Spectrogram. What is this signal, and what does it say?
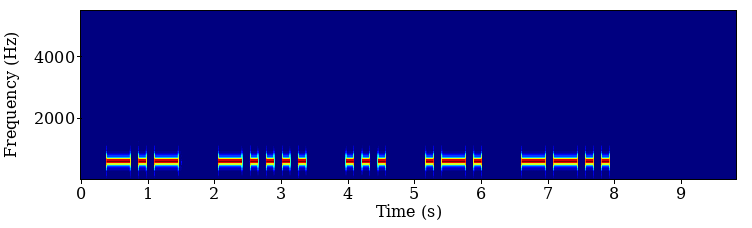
Morse code, heard as a keyed tone, about 10 wpm, spaced as for 8 wpm, 600 Hz. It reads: K6SRZ
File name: Callsigns-10-8wpm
